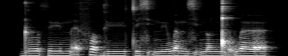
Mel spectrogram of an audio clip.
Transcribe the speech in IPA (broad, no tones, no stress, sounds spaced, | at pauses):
ɖ uː θ yː m ɛ̰ f o ɡ yː t y zʲ o̰ m y w œ m zʲ ṵ n o ŋ͡ǃ o̰ w œː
